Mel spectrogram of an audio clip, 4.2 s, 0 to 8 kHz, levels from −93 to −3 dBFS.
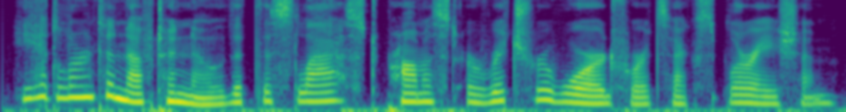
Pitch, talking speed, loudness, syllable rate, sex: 185 Hz, 225 wpm, -17 LUFS, 5.6 syllables/s, female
